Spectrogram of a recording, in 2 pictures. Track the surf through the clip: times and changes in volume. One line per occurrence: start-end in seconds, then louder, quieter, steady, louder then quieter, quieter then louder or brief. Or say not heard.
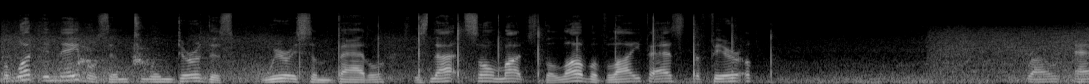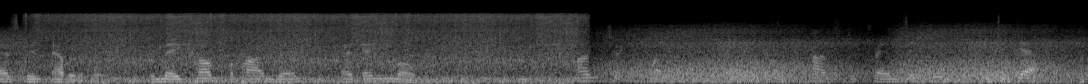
0.0-21.7 quieter then louder.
